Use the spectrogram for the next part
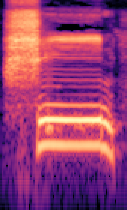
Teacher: এবার মাঝখানেরটি হচ্ছে শিন, অর্থাৎ জিহ্বার মাঝখান উপরে তালুর সঙ্গে শিন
